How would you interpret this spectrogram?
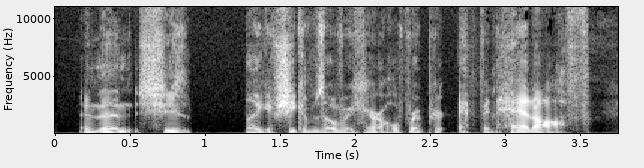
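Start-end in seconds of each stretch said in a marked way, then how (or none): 1.4-3.6 put-on threatening voice. Retelling a scene from the movie, quoting Megan: imitating Megan's threatening voice. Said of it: "she was so threatening".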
